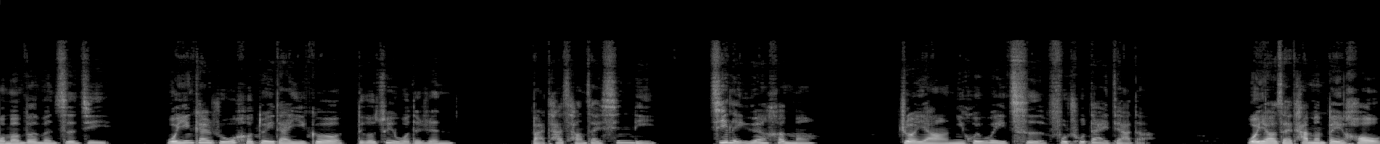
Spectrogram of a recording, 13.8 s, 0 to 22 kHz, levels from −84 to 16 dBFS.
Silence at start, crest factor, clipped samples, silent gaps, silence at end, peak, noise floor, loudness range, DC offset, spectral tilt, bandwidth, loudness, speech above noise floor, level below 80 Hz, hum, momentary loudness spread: 0 s; 20 dB; under 0.1%; none; 0 s; -2 dBFS; -90 dBFS; 5 LU; under 0.1%; -6 dB/octave; 16 kHz; -21 LUFS; 70 dB; -52 dBFS; none; 12 LU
